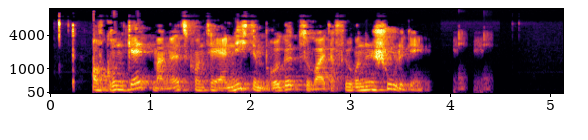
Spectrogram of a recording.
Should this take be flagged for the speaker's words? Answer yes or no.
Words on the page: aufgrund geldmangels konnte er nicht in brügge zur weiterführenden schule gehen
no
